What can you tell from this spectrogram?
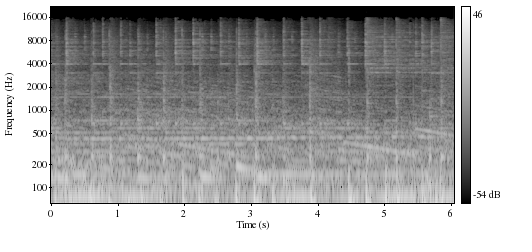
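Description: Background music with a steady drum-kit beat over a bass line.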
